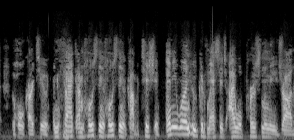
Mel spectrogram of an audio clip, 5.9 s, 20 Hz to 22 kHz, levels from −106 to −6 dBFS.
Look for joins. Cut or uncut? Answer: cut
